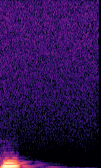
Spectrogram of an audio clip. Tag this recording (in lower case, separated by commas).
brass instrument, musical instrument, music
